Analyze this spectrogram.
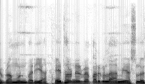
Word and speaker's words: ব্রাহ্মণবাড়িয়া: কিন্তু বলতে হবে পদ্মা বানান দেখা যাবে ব্রাক্ষণ বাড়িয়া বা ব্রহ্মপুত্র বা ব্রাক্ষণ কিন্তু বলতে হবে ব্রাহ্মণবাড়িয়া এই ধরনের ব্যাপারগুলো আমি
